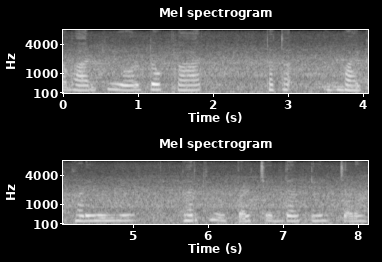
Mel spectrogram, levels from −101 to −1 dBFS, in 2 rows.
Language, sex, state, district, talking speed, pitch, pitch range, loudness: Hindi, female, Bihar, Saran, 125 wpm, 245 Hz, 235-250 Hz, -19 LUFS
